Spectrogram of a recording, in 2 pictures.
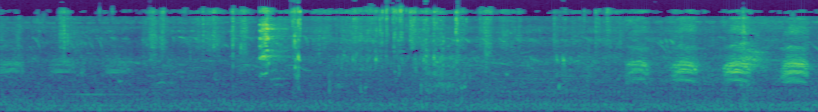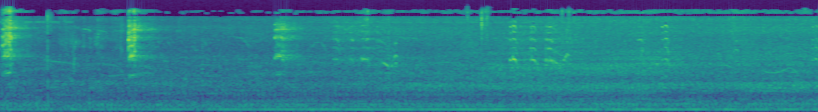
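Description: Crows cawing now and then, with a quick run of about four caws about six to eight seconds in, over a steady low rumble.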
